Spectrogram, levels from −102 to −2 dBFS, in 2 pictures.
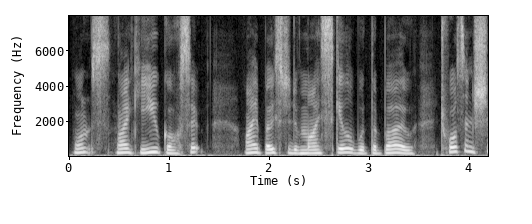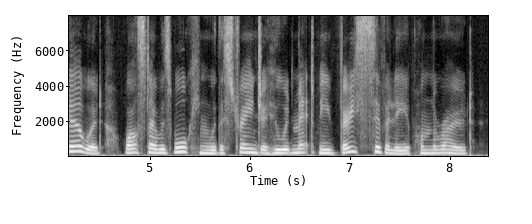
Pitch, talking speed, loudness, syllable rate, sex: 205 Hz, 215 wpm, -15 LUFS, 5.5 syllables/s, female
